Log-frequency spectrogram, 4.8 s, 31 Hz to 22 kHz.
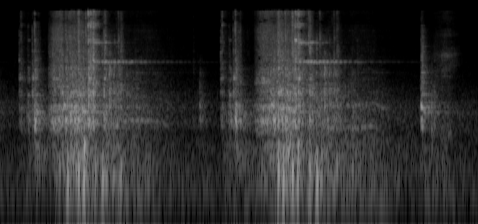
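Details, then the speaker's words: Honda GX160 air compressor engine on propane sputters in uneven bursts that sag to near silence and runs only about a minute before dying, as it also did on gasoline; owner suspects weak valve springs and that a valve job is needed. "the when it does run it only runs for a [Applause] minute this thing is so sensitive anything I do I don't think it's sensitive I think just it's ready to die at any moment"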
